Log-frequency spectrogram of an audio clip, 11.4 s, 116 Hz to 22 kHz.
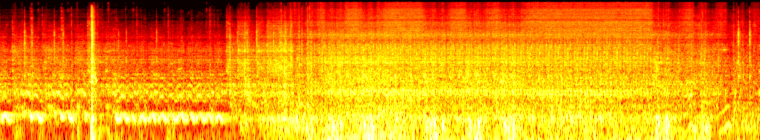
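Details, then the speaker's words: Rover SD1 after an oil change and fuel sender refit, run on fresh oil: the starter cranks, the engine catches after about four seconds, then runs with an uneven stumbling beat. It sounds fuel-starved; the owner suspects a blocked fuel pipe or carburettor. "the engine runs but it does sound like it's starving of petrol I'm thinking this could be a blocked fuel pipe or the carburetor blocked"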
